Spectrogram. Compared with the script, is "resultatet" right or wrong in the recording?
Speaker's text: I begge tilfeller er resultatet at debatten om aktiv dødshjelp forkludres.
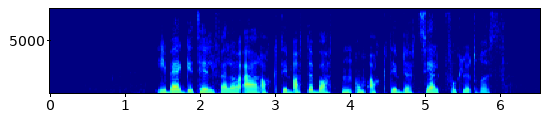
wrong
